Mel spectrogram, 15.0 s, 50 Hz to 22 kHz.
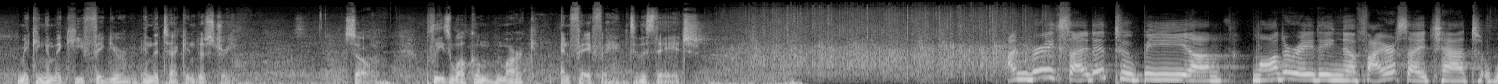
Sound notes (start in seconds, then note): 7.2 applause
